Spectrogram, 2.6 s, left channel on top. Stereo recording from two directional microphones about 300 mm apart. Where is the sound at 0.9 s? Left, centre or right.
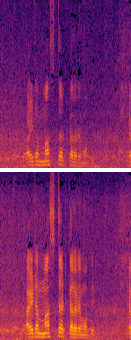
Right.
